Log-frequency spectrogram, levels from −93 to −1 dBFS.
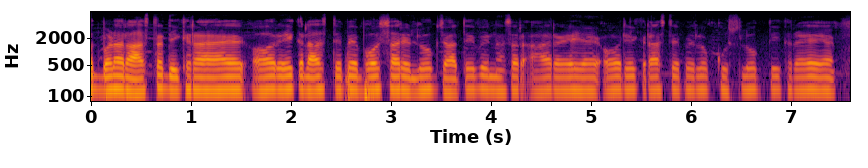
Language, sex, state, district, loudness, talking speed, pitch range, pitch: Hindi, male, Bihar, Gopalganj, -28 LUFS, 220 wpm, 135-140 Hz, 140 Hz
